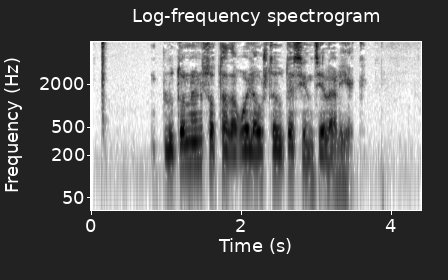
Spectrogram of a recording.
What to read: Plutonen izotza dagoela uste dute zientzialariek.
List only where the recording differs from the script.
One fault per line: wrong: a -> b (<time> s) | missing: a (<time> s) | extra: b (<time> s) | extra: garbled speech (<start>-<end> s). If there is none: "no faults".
no faults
